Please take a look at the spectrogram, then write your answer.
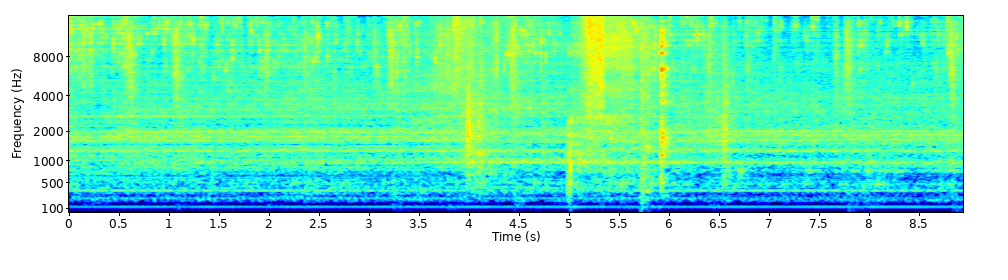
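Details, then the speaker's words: New oil boiler installation replacing a 35-year-old unit: hissing water rush with sputtering gurgles as air pockets push through the purge hose; a kinked hose was also found. "See the hose? That's air."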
